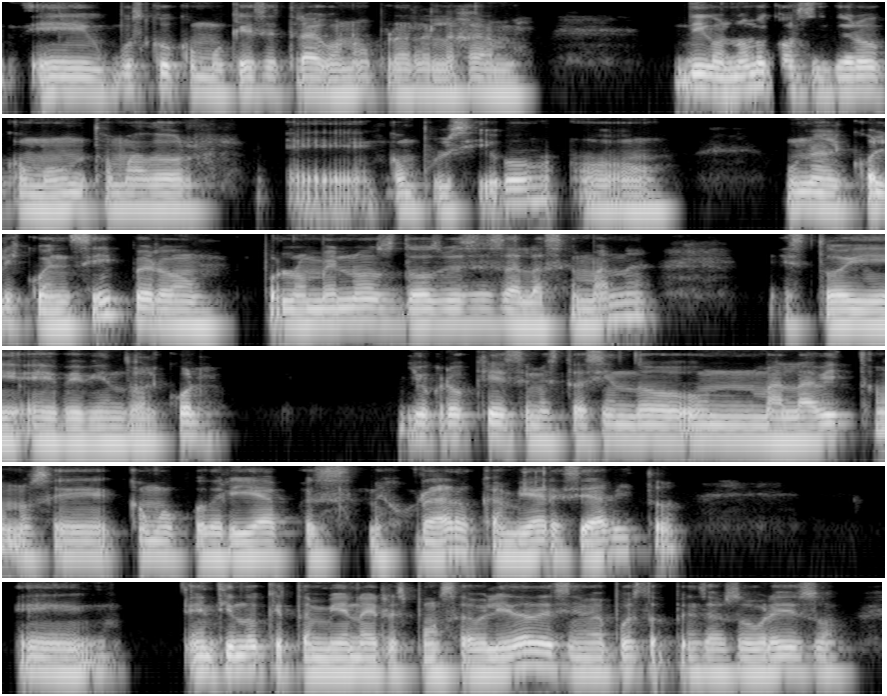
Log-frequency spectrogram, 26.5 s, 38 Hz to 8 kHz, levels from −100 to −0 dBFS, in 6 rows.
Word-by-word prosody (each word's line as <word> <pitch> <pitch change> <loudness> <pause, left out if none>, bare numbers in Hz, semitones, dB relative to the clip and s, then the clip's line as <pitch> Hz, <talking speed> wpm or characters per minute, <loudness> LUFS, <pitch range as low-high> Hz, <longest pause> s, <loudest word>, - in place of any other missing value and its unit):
eh, 115 0 +2
busco 125 +4 -2
como 110 -3 -3
que - - 0
ese 115 0 -2
trago, 110 -2 +1
¿no?, 110 +2 -3
para 105 0 -3
relajarme. 105 -1 -3 0.6
Digo, 125 -3 +4
no 115 +3 +4
me 145 - +4
considero 115 -1 +1
como 105 -2 -1
un 110 0 0
tomador, 110 0 0 0.4
eh, - - -6
compulsivo 110 +7 -2
o 105 -1 -3 0.6
un 120 0 +2
alcohólico 110 +1 +1
en 105 0 +2
sí, 105 +11 0
pero, 110 -10 +1 0.3
por - - -2
lo 110 -1 +2
menos, 115 0 +1
2 110 0 +2
veces 110 0 -2
a 105 - +3
la 100 0 +1
semana 120 +10 -4 0.6
estoy, 105 0 +1
eh, 105 -1 +1
bebiendo 100 +1 +1
alcohol. 120 +4 -2 0.8
Yo 120 - -1
creo 120 0 0
que 120 0 +3
se 115 -2 -4
me 110 - 0
está 105 +2 -3
haciendo 115 0 +1
un 110 -1 +1
mal 110 -1 +1
hábito, 115 -7 +1
no 105 +1 -1
sé, 110 0 -2
cómo 110 -2 -3
podría, 105 +1 +1
pues, 105 -1 -6
mejorar 110 +4 0
o 125 - -1
cambiar 110 -2 +1
ese 110 -1 +2
hábito. 130 +3 -2 1.1
Eh, 105 -3 +1 0.4
entiendo 120 +2 +3
que - - 0
también 110 0 +2
hay 110 - +4
responsabilidades 110 +5 +2
y 115 - -1
me 110 - 0
he 110 - 0
puesto 115 +2 -1
a - - -15
pensar 110 -1 -2
sobre 110 +2 +3
eso, 110 -2 -3
110 Hz, 160 wpm, -22 LUFS, 105-115 Hz, 1.1 s, Digo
